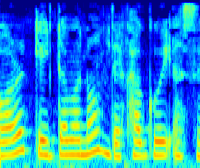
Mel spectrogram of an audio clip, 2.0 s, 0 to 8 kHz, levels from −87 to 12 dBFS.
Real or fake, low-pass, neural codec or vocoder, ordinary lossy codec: fake; 7.2 kHz; codec, 16 kHz, 16 kbps, FunCodec, trained on Chinese and English, 50 frames a second; MP3, 32 kbps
